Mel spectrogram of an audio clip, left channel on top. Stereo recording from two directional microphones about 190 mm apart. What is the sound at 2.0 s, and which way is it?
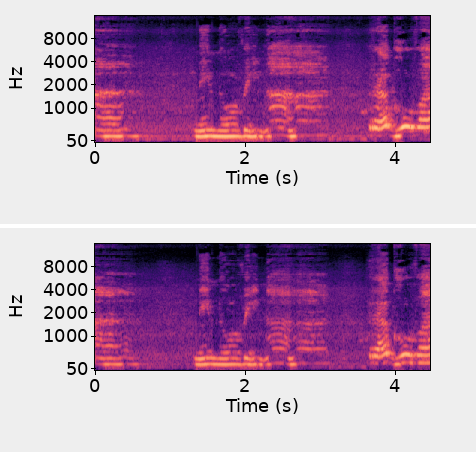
Music, 15° right (ahead or behind).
